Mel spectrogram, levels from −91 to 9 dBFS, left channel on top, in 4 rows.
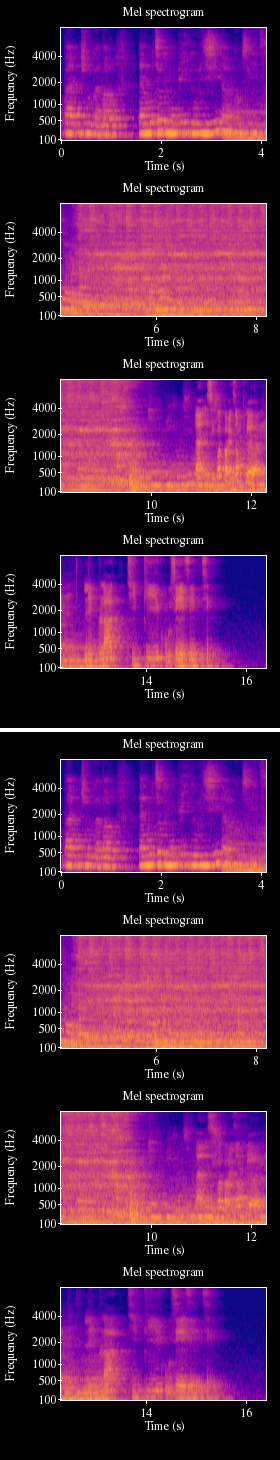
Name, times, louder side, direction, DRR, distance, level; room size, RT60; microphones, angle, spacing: voice 1, 0.1-1.2 1.6-4.8 5.5-8.1 8.5-11.8, equal, 20° left, 0.7 m, -23 dB
sound 1, 3.2-13.2, right 1 dB, 45° right, 0.3 m, -18 dB
Water tap faucet / Sink (filling or washing), 4.1-10.3, right 1 dB, 65° right, 0.8 m, -21 dB
voice 2, 10.9-15.4, left 4 dB, 65° left, 0.3 m, -23 dB
3.7 x 2.1 x 3.8 m
head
